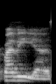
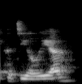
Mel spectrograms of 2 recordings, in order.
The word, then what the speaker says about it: Padilla: Hello, is this Maria Padilla? Padilla, or Padilla is how you say her name in Spanish. And she hates it when people call and say Padilla.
